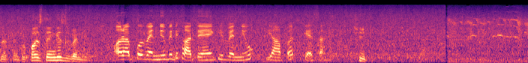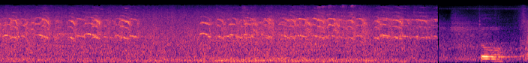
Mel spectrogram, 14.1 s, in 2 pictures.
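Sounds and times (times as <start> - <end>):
steady background hiss: 0.0 - 14.0
birds chirping: 5.9 - 12.9.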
